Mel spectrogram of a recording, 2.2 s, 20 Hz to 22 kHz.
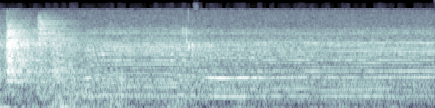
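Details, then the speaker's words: Hoveround MPV5 power chair with 5-inch electric seat lift, about 10 miles of use, raised via joystick: steady smooth electric motor hum with faint whirring as the seat rises; normal seat lift motor operation. "hear the seat and this is normal noise so the noise you hear right there would this hover around this apart that's the noise you want to hear with this seat lift"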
